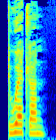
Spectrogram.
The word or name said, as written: duatlon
